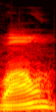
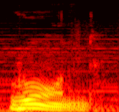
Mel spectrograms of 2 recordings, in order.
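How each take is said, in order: First: The vowel is pronounced like 'ow'. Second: The vowel is pronounced like 'oo'. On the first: The speaker calls it wrong. "जो कि बिल्कुल गलत है" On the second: The speaker calls it right. "वूंड बोलते हैं"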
